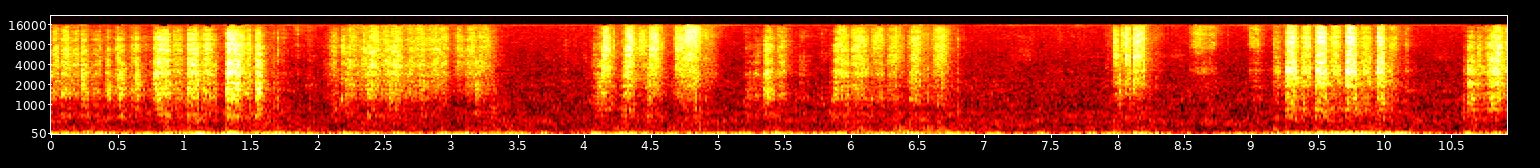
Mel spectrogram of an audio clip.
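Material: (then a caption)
Charcoal, paper. A thick charcoal stick is rubbed and scratched over the face area of a drawing on a white sheet of drawing paper. Repeated dry, hissy bursts of bright scratching strokes come and go with short pauses between them, over a steady low rumble.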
